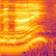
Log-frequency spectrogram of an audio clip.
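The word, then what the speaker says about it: Anaïs: Oh, that's a pretty name, Anae. A double N. How do we spell that? – A-N-A-I-S. – Yes, that's what I thought. Right. Anae, your number this morning is...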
